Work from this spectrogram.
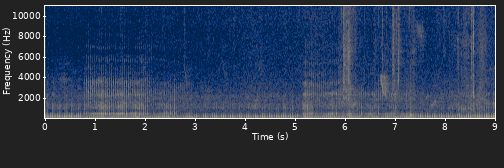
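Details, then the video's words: Kinji the cheetah, who rarely purrs, purring contentedly as meerkats groom his fur; a continuous low rhythmic purr throbbing through the whole stretch, with scattered rustles, scratches and a few sharp clicks. "Kenji purring was a rare treat and I'm glad I captured it on film"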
